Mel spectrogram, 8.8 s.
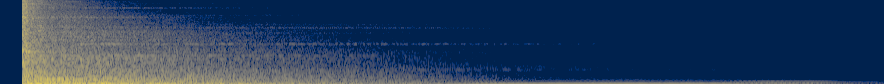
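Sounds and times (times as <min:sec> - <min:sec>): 
monster impact: 0:00.2 - 0:05.3.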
